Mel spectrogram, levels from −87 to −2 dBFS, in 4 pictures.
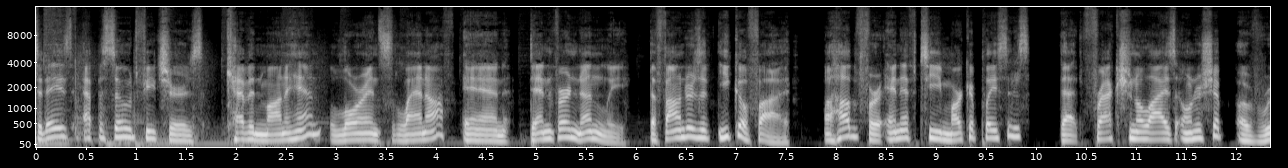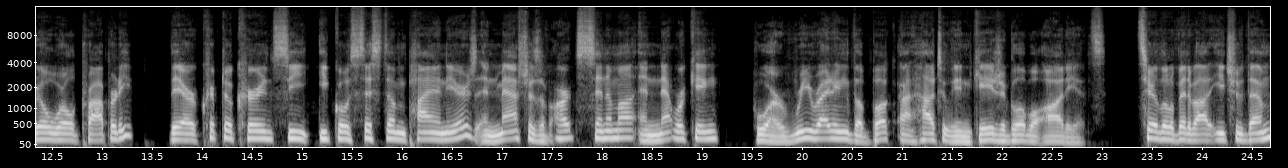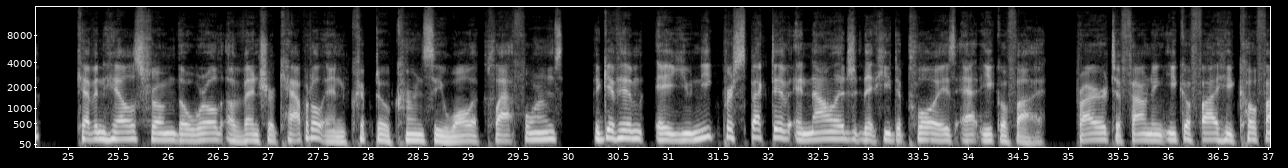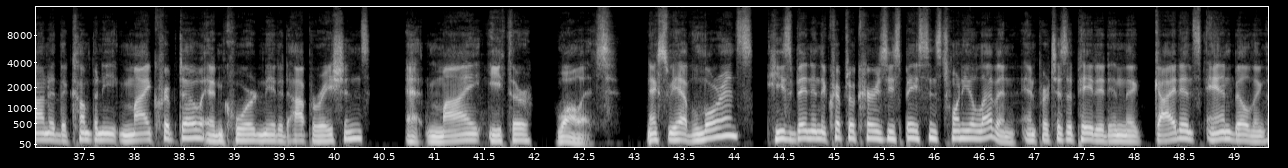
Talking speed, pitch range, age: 145 wpm, 115-150 Hz, 30-49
